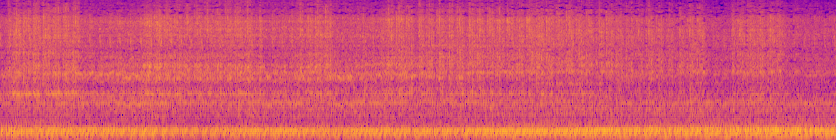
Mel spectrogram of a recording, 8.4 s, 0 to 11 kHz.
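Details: Honda CBR 600 F4 four-cylinder idle with an uneven mechanical rattle over the exhaust note; owner suspects timing chain noise, not confirmed.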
